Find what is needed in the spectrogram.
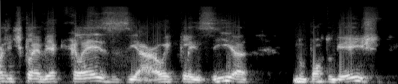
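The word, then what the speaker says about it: ἐκκλησία: Aí a pronúncia no grego é eclesia mesmo. E aí se a gente fosse transliterar ficaria eclesia por causa da fonética do português.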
